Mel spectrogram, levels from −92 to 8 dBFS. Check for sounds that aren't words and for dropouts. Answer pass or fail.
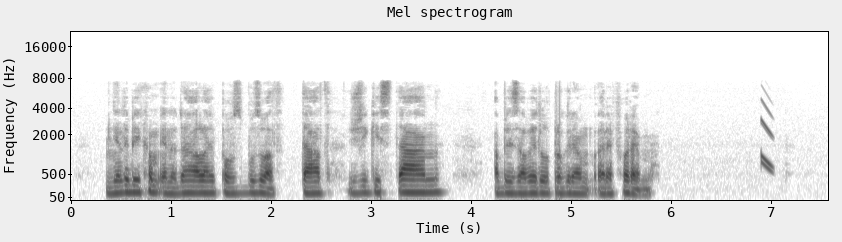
fail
